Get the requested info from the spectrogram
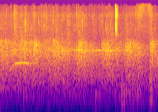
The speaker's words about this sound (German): Lass uns mal den Erlangern einen riesen Applaus geben. Die sind hammermäßig.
